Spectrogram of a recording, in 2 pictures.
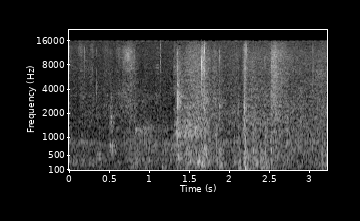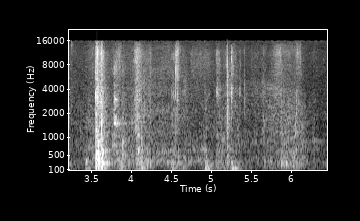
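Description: Large cardboard box being handled and tipped onto its side, with scraping and knocks and one loud thump about three and a half seconds in.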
